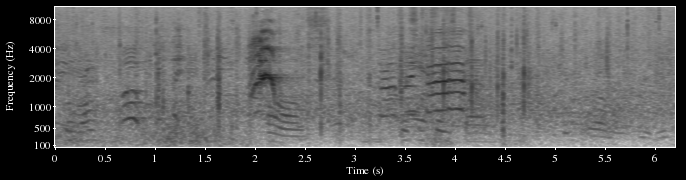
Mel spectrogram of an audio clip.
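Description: Several voices shouting and cheering over one another, high-pitched calls rising and falling, with a few sharp clicks mixed in; the crowd's reaction to a ball put in play in a youth baseball game.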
